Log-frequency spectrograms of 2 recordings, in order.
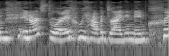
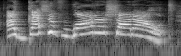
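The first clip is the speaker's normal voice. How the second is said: higher and louder, excited; big reveal; 7 semitones higher, 6 dB louder than usual. A narrator's reading. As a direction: announce the surprise.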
